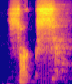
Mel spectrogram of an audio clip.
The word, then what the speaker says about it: sarx: it's d d um here's a word that has an x at the end of it sarx s a r x sarks um and patricia was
